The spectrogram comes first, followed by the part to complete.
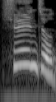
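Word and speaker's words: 朱印状: 그래서 슈인조, 그러니까 아까 얘기했던 주인장이에요. 주인장이라고 이제 한자 발음으로 읽으면 주인장이고 일본어 발음으로 읽으면 슈인조라고 하는데 이걸 줘서 이제 계속해서 선교를 할 수 있게끔은 암맘리에는 인정을 한다라는 거죠.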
